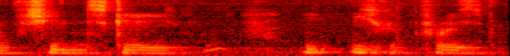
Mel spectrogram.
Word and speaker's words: Shinsuke: Like it varies between things like Shinsuke. You could probably. I know people probably think Shinzuki if they look at the name. Yeah. That's how I used to pronounce Japanese names before I understood the pronunciation.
